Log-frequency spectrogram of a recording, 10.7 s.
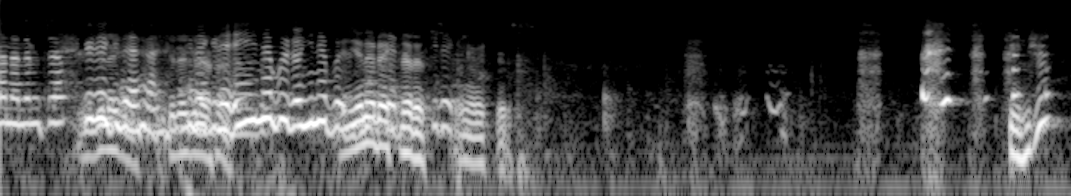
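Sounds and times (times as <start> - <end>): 
speech: 0.0 - 5.4, 10.1 - 10.6
girl crying softly in sobs and whimpers: 7.0 - 8.0.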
